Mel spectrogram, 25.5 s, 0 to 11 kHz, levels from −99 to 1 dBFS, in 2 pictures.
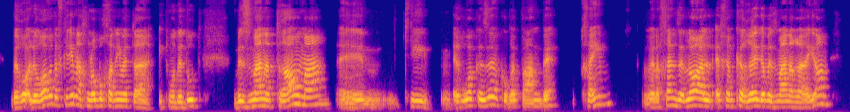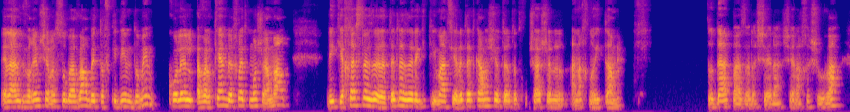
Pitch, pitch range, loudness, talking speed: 185 Hz, 175-230 Hz, -18 LUFS, 135 wpm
